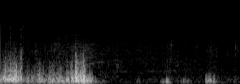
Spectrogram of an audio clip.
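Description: Wind buffeting a phone's microphone, a low rumbling noise with a couple of gusts, cutting off abruptly about a second in, leaving near silence broken by a few faint knocks.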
